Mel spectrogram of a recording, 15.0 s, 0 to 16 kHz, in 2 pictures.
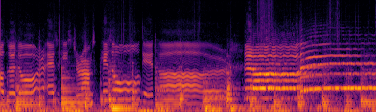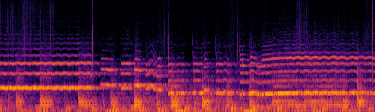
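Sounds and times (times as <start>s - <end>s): bass: 0.0s - 15.0s
sliding lead instrument notes: 0.0s - 15.0s
strummed rhythm guitar: 0.0s - 15.0s.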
